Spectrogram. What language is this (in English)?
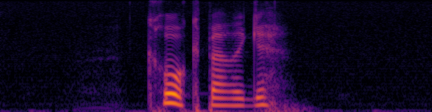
Norwegian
